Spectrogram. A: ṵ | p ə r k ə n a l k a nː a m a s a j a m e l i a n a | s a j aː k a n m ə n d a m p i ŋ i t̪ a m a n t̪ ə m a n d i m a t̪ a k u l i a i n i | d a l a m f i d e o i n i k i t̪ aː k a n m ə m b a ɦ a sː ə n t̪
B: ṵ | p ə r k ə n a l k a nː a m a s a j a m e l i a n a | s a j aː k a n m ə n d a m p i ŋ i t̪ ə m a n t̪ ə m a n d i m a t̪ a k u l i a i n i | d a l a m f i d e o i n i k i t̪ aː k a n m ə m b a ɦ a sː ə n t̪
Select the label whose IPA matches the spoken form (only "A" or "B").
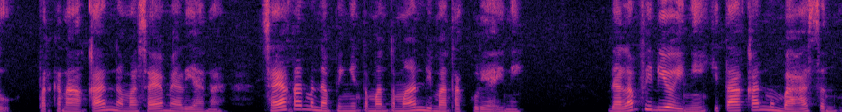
B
